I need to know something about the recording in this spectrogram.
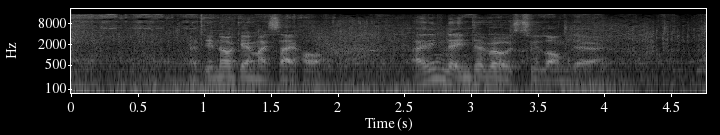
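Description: A huge beast roars loudly.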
